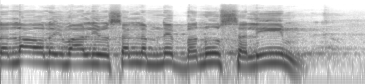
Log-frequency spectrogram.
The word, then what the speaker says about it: بنو سلیم: علیہ وآلہ وسلم نے بنو سلیم، یہ عربی کے اندر کہتے ہیں تو بنو سلیم اس کا تلفظ ہے، حضور صلی اللہ علیہ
